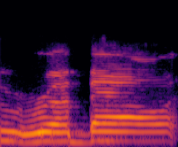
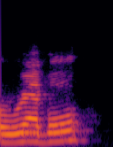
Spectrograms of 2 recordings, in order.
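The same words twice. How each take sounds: First: The stress is on the second syllable. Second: The stress is on the first syllable. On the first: It is a verb. "it becomes a stressed syllable because it's a verb" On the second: It is a noun. "so this is obviously a noun"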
